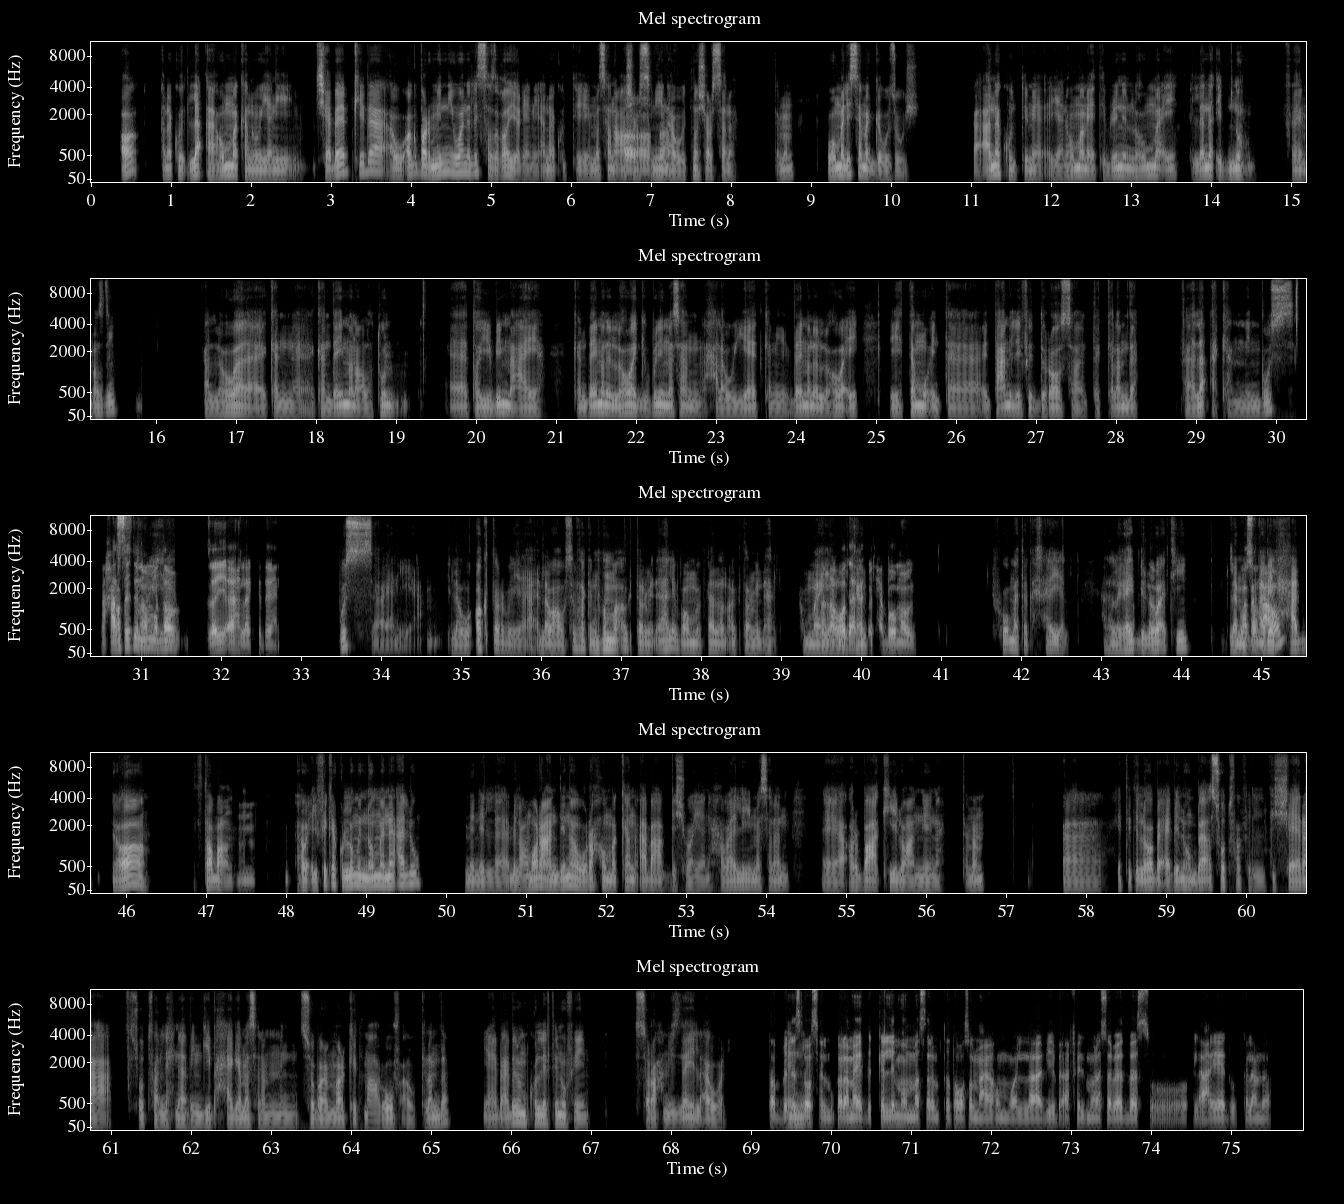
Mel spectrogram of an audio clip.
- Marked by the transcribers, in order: tapping; tsk; in English: "سوبر ماركت"
- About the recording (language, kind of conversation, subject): Arabic, podcast, إيه أهم صفات الجار الكويس من وجهة نظرك؟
